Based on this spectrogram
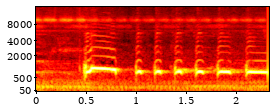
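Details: Female zebra dove of the Bangkok perkutut type calling to prompt males to sing: a rising cooing note, then five short, even coos, closing with a long level coo, all mellow and clear over a faint background hum.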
